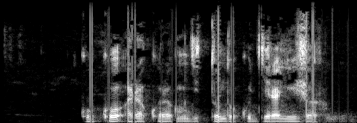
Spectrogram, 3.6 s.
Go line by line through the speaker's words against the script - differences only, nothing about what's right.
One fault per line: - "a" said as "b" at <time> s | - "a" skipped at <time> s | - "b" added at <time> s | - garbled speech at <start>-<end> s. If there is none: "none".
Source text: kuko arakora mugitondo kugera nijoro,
none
